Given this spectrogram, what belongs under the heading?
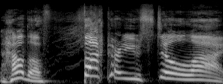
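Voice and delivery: acted shrill, very high yell, swinging up and down. Describing their reaction when an opponent makes it back to the board: retelling a shout. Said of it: "I shout it".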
